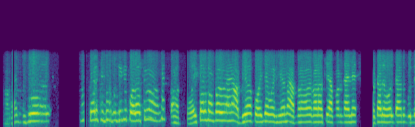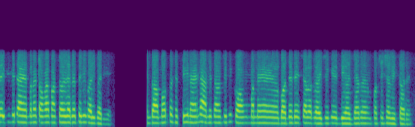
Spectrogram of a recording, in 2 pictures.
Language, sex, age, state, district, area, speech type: Odia, male, 18-30, Odisha, Dhenkanal, rural, conversation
